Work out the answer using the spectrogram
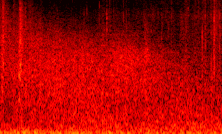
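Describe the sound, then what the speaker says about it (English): Artillery fires in Civilization VI during a strategy match, a dense rumbling barrage of booms rolling continuously at full loudness, with deep low thuds and scattered sharper cracks throughout. "I can actually fire on Caguana with my artillery here"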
